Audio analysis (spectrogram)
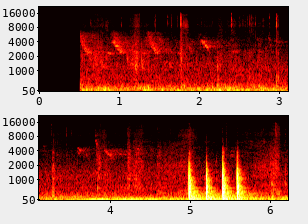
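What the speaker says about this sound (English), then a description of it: "Just knocking" Knuckles rap on a front door during a visit to a friend's house: four sharp, evenly spaced knocks ring out near and clear toward the end, after a quiet stretch of outdoor ambience with faint birdsong.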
